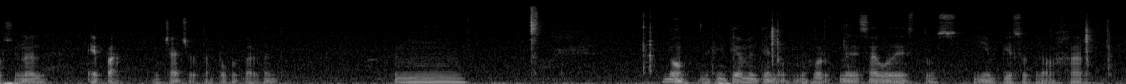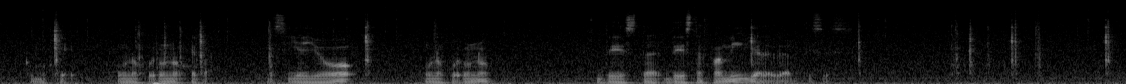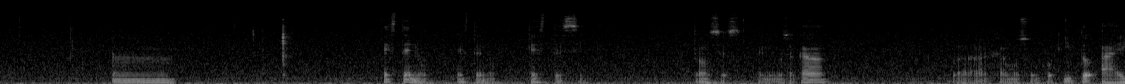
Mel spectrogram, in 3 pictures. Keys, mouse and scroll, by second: 0.5 scroll down 2, 1.4-1.7 scroll up 2, 4.6 o, 6.3 alt+shift+right click, 8.6 right click, 9.7 alt+shift+right click, 10.2 alt+shift+right click, 11.0 alt+shift+a, 11.6 alt+shift+right click, 12.7 right click, 13.2 alt+shift+right click, 14.4 click, 16.4 right click, 18.2 alt+shift+right click, 19.1 alt+shift+a, 20.2 alt+shift+right click, 20.8 alt+shift+right click, 24.4 shift+right click, 26.3-28.3 shift+drag, 28.8-31.5 drag, 32.7 right click, 33.2 shift+right click.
